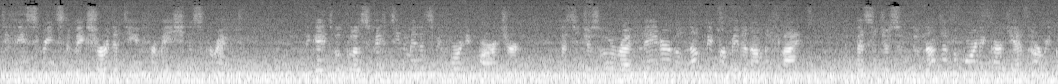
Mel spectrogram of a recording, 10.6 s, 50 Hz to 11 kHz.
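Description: Steady cabin noise of a Boeing 737-900 in cruise or descent, the drone of its CFM56-7B turbofans and the airflow heard from a window seat beside the engine, with a voice speaking over it.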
